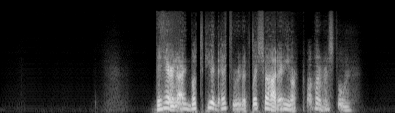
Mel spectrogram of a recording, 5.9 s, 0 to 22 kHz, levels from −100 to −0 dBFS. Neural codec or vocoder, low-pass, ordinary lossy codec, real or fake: codec, 44.1 kHz, 0.9 kbps, DAC; 14.4 kHz; none; fake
